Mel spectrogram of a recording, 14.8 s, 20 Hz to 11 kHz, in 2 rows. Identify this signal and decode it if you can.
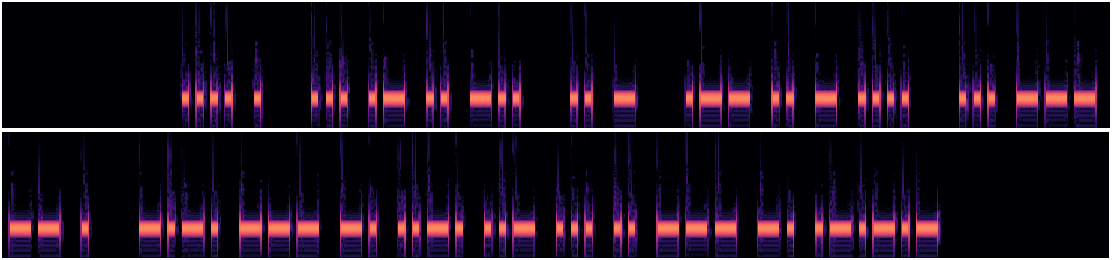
Morse code, heard as a keyed tone, about 25 wpm, 700 Hz. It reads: HE SAID IT WITH SOME CONFUSION.
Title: Sentences from Top 1600 Words 25wpm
